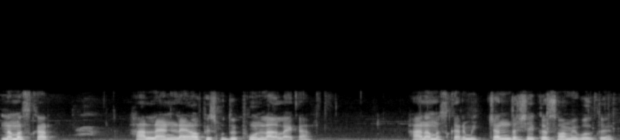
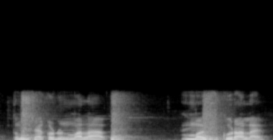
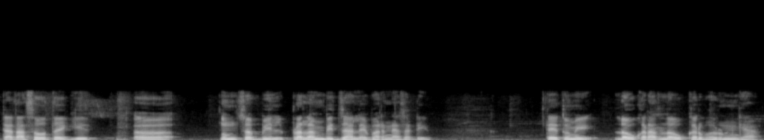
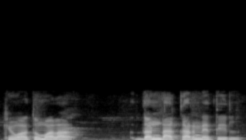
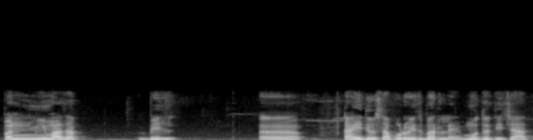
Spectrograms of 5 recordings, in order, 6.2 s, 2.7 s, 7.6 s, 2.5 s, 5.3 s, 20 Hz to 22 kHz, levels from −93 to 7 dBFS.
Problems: none marked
